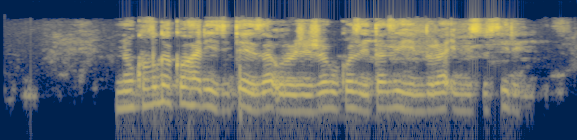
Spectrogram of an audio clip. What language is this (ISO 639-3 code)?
kin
